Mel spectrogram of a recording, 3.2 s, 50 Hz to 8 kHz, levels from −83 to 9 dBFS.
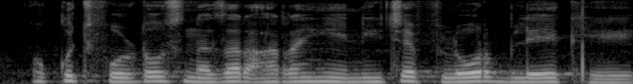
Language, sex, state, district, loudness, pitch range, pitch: Hindi, male, Jharkhand, Jamtara, -30 LUFS, 140-155 Hz, 145 Hz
